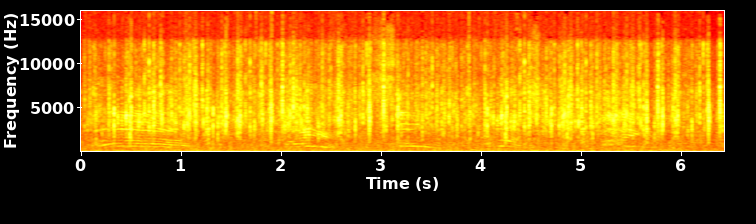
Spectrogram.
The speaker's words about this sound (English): Then there was a fire.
